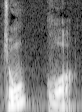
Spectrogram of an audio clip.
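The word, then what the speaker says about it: 中国: 중으로 안 나고 종, 종? 구어. 종구어. 종 발음 있잖아요. 받침 종구어. 있잖아요. 종구어. 이응 받침이 아니에요.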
